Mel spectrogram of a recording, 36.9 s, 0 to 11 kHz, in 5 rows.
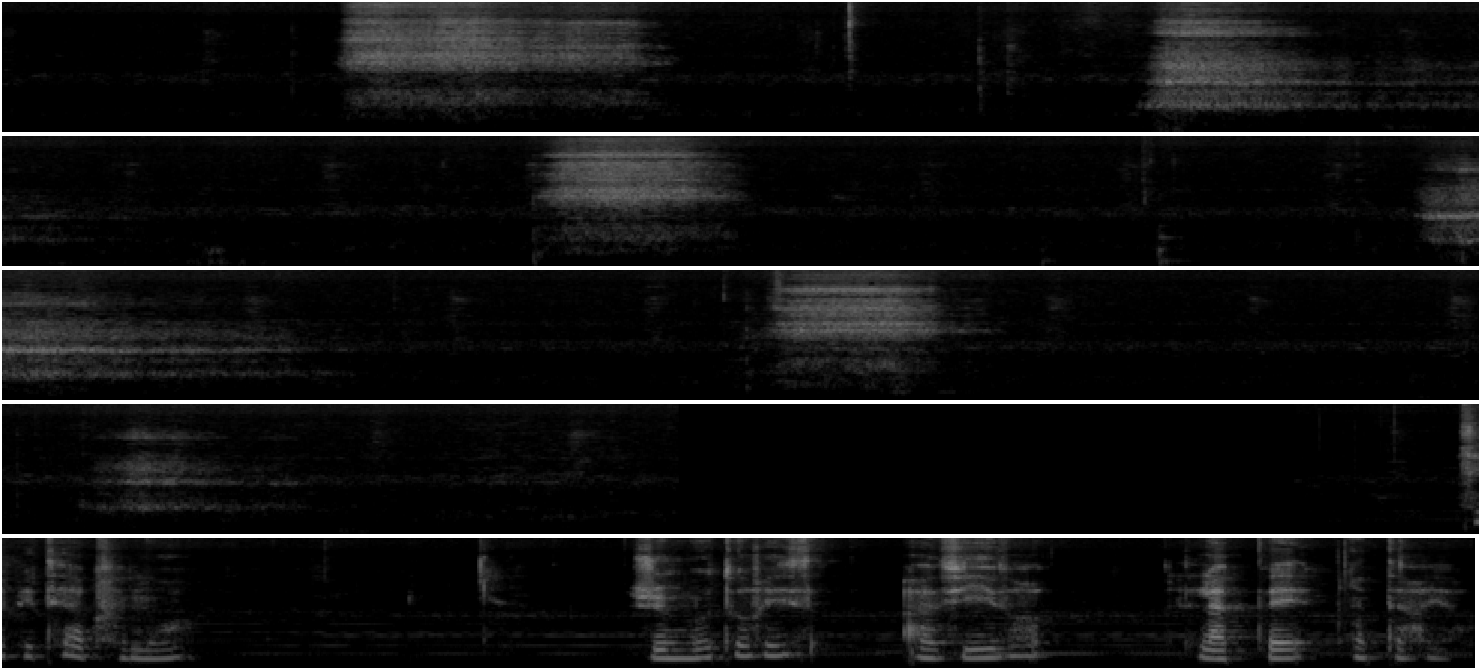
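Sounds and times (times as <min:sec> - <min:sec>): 
slow deep breaths in and out: 0:01.7 - 0:03.4, 0:05.7 - 0:08.6, 0:10.0 - 0:11.2, 0:14.5 - 0:17.1, 0:18.5 - 0:19.7, 0:22.6 - 0:24.1
speech: 0:29.5 - 0:30.6, 0:32.8 - 0:34.8, 0:35.5 - 0:36.8.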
